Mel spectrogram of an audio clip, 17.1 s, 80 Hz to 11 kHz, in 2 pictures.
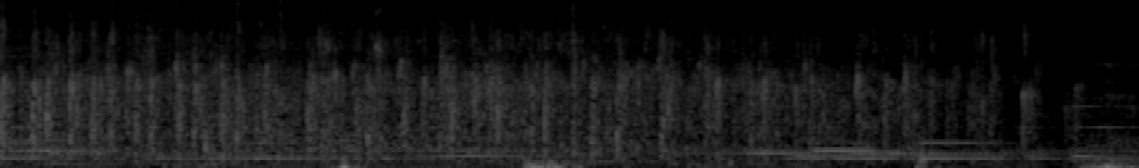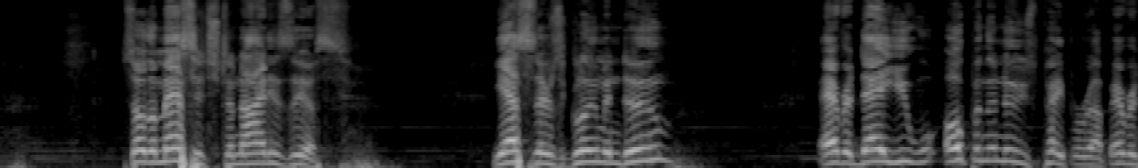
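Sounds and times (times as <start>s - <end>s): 
audience applause: 0.0s - 8.0s
speech: 9.5s - 11.2s, 12.2s - 13.7s, 14.7s - 17.0s.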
